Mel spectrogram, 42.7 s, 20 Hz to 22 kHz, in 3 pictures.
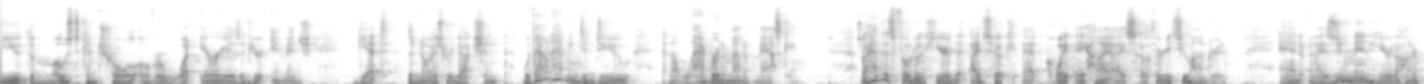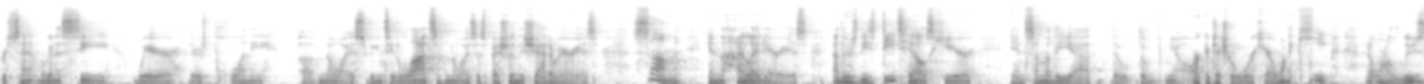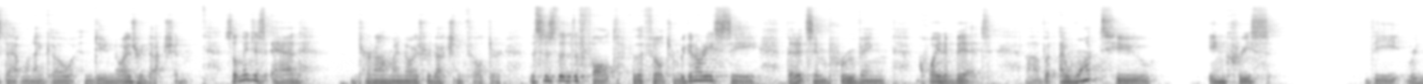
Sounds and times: Speech: 0.0 - 41.4, 42.1 - 42.7.

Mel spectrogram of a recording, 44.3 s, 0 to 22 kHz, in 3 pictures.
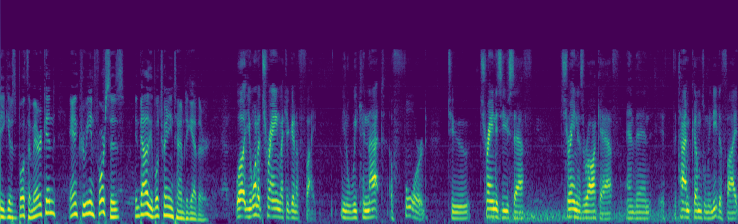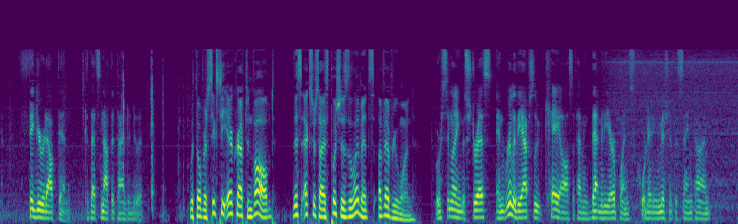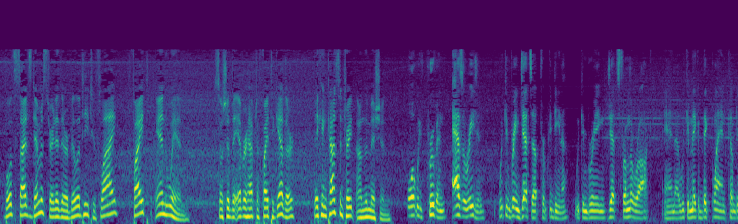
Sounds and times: Speech: 0.0 - 10.6, 11.2 - 17.6, 18.6 - 29.0, 29.6 - 44.2.

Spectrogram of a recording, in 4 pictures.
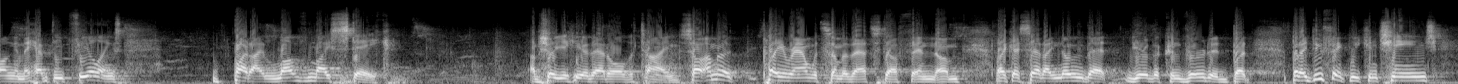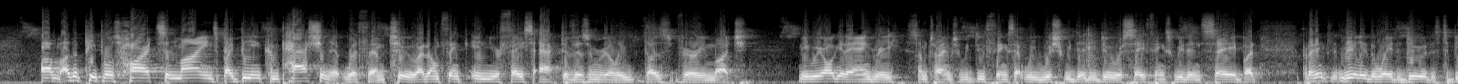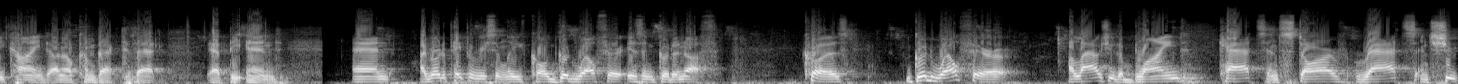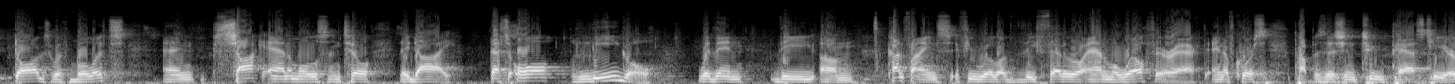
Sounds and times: Speech: 0.0 - 32.1, 32.7 - 36.4, 37.2 - 58.2.

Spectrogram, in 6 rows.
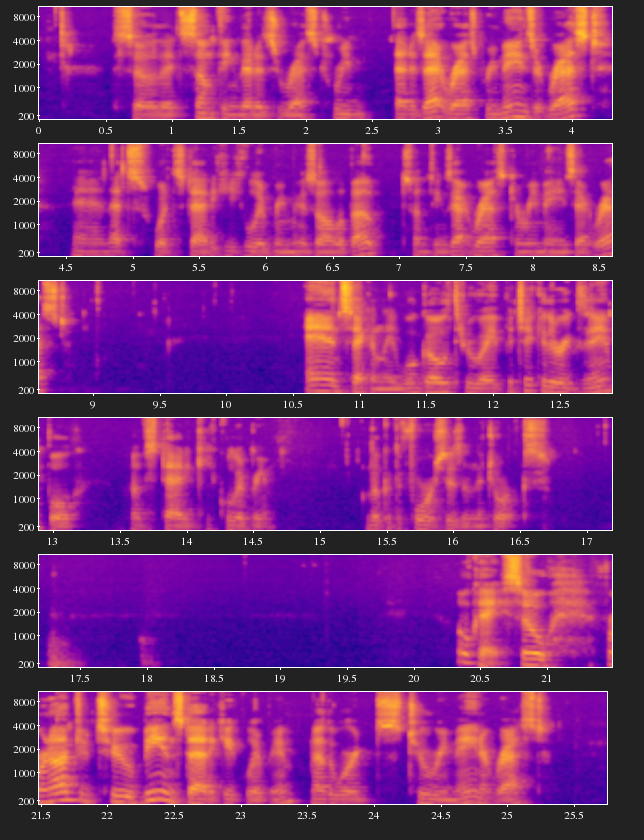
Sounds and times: Speech: 0.2 - 8.9, 10.6 - 17.6, 20.3 - 25.4.

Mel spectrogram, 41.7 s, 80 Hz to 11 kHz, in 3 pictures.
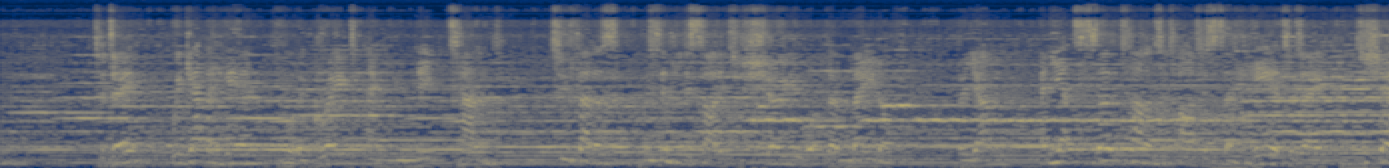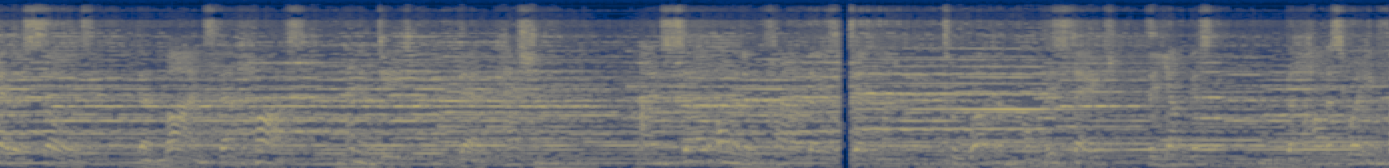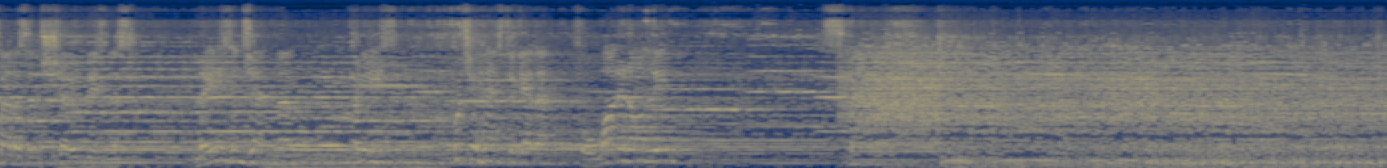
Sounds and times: Music: 0.0 - 41.6
Speech: 1.0 - 9.0, 9.6 - 19.5, 20.3 - 34.7, 36.0 - 36.8.

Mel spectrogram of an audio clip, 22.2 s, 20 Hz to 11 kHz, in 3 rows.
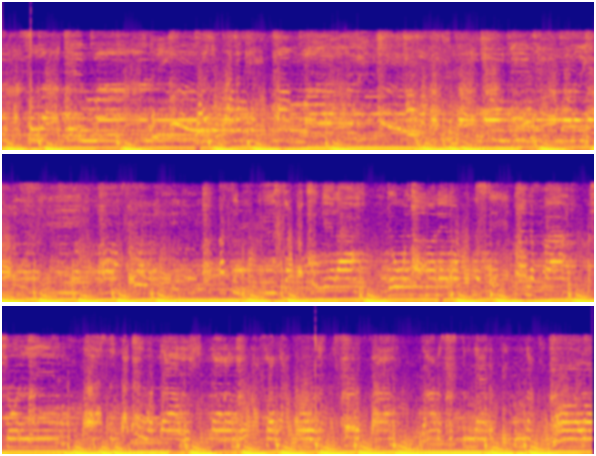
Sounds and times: Music: 0.0 - 22.2.

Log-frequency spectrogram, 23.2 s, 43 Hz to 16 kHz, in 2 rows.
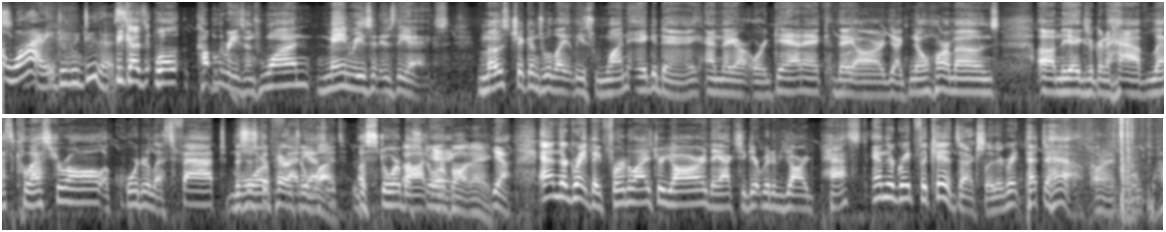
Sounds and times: Speech: 0.0 - 23.2.

